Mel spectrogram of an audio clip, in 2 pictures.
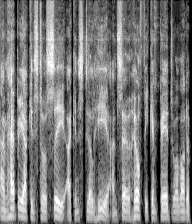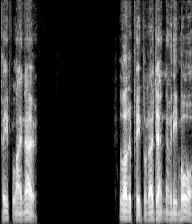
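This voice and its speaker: A man with a plain, everyday voice, fairly low in pitch and with fairly even intonation, speaks at a fairly quick pace in a very clean recording with a silent background. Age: 60s. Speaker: author and researcher. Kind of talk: conference talk; casual chat.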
